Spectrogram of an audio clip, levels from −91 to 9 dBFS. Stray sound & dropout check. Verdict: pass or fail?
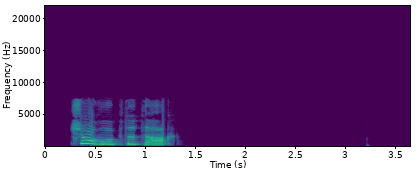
pass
